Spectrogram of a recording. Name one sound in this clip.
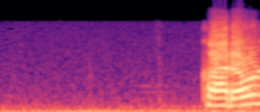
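A young woman speaks clearly into a microphone, reading out.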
